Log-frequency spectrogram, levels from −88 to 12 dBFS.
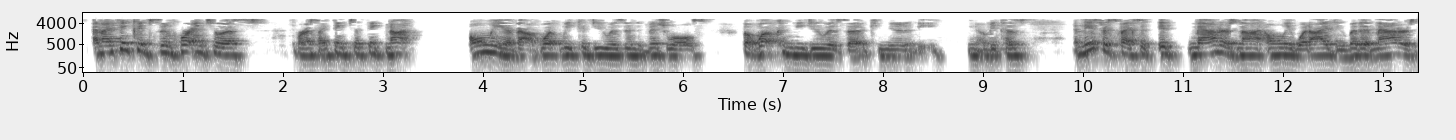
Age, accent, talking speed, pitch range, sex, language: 30-49, American, 210 wpm, 160-190 Hz, female, English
